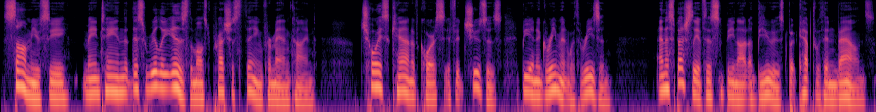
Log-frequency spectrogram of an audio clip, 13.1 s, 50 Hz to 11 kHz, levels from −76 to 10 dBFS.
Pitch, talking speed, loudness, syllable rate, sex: 115 Hz, 170 wpm, -19 LUFS, 4.7 syllables/s, male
